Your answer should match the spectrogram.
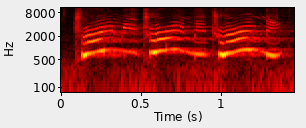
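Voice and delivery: put-on very high pleading baby voice; crying baby chick. Soggy chick to Jack, high baby cry. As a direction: squeal the demand, tiny and high. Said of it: "cried the soggy baby chick".

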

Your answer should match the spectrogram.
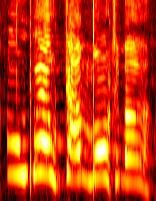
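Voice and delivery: high, loud delighted cheer; delighted call. Acted. Girl cheering her bird for helping, delighted. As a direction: cheer the bird on at full pitch. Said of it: "called Arabelle".

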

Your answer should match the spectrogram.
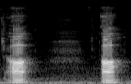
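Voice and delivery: あ short and dull, a relaxed 'uh'; muted, brief 'uh' demonstration; dark 'a'. Shown as a demonstration. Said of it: "暗いあってやつ".

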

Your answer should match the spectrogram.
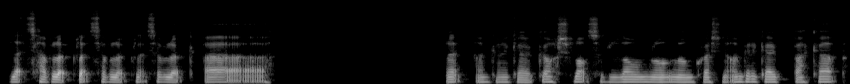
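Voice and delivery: soft, absent-minded murmur; under your voice, half to yourself; talking to self. Real, not acted. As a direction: think aloud quietly while scrolling through questions. Scanning questions, talking to self.

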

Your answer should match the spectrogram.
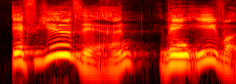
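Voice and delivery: slow, loud, weighty scripture reading; solemn emphasis. Acted. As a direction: lean on each word. Reading Christ's words with weight.

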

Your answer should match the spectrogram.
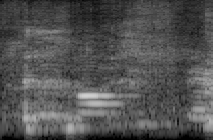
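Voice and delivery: speaking up. Real, not acted. Audience member repeating their opener after being asked, speaking up. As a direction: project so the whole room hears. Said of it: "please speak up?".

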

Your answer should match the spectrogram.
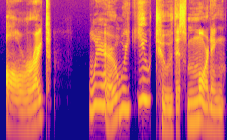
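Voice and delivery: a mild growl from the stern principal; lightly growled, irritated; understated principal's growl. A narrator's reading. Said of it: "he growled".

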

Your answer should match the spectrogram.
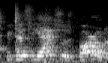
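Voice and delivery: normal talking voice

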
